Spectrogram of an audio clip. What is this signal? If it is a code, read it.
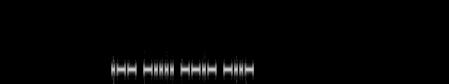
Morse code, heard as a keyed tone, about 46 wpm, 700 Hz. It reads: W6QX
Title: USA Call Signs - 4 Characters - 45wpm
